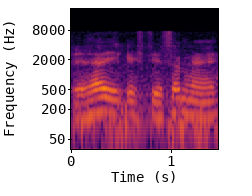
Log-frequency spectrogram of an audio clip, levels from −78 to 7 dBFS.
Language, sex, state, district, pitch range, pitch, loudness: Hindi, male, Uttar Pradesh, Deoria, 140-165 Hz, 145 Hz, -25 LUFS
